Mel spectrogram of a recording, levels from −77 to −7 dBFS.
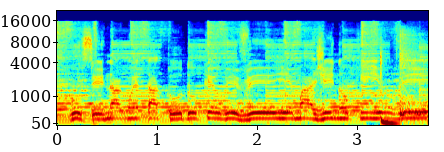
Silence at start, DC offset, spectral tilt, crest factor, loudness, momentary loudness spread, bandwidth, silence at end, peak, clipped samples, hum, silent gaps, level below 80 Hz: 0 s; under 0.1%; -5.5 dB/octave; 10 dB; -11 LUFS; 3 LU; 16.5 kHz; 0 s; 0 dBFS; under 0.1%; none; none; -22 dBFS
